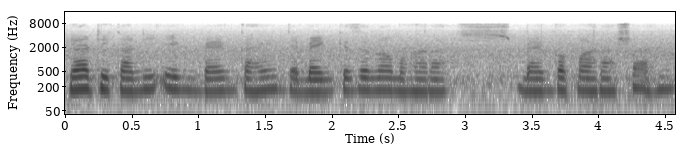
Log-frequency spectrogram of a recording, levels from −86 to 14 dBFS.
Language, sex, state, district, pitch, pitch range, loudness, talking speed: Marathi, male, Maharashtra, Pune, 165 Hz, 160-175 Hz, -24 LUFS, 170 wpm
